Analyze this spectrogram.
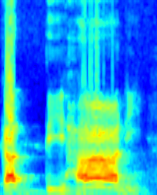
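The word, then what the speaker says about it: كالدهان: আলিফ লাম বসানোর কারণে এই আলিফ লামের উচ্চারণ হবে না দালের উপর একটা তাজদিদ চলে আসবে তো এজন্য কিন্তু এইযে দালের উপর একটা তাজদি চলে আসছে ঠিক আছে কাদদিহানি আর এই শেষে এই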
